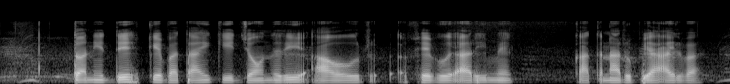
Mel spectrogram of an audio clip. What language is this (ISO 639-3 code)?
bho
